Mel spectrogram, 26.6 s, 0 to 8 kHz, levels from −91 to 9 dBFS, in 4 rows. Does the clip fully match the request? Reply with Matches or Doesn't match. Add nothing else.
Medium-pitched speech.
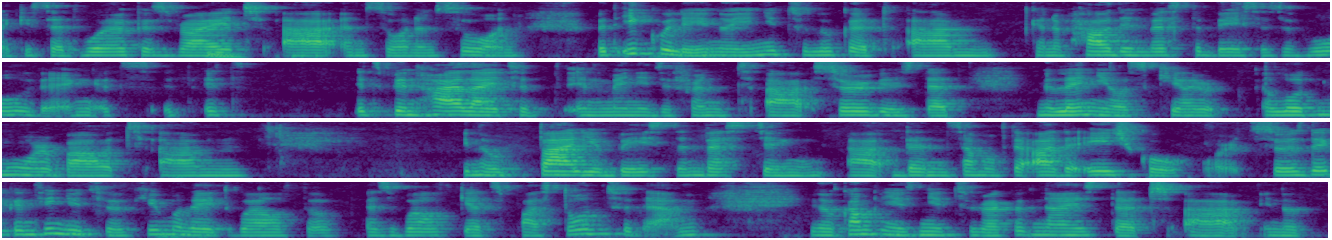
Matches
